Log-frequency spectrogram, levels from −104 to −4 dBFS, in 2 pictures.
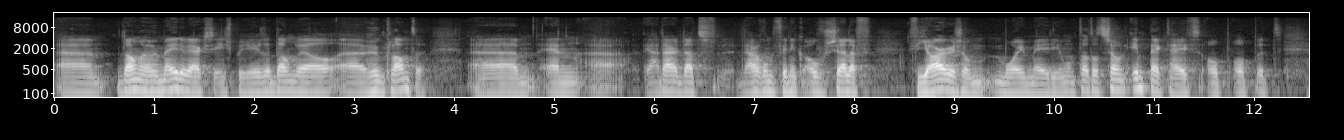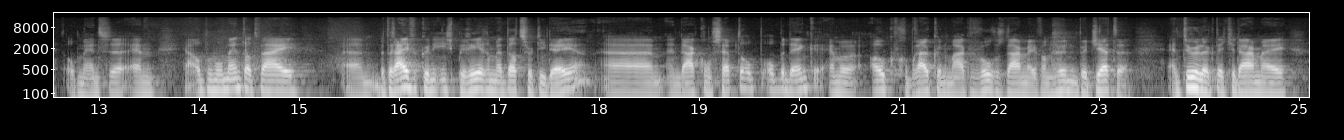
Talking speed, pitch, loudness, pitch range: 180 wpm, 110 Hz, -25 LUFS, 105-115 Hz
